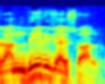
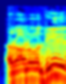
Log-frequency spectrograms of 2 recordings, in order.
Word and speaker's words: রণধীর জয়সওয়াল: ভারত বলেছে রণধীর জয়সওয়াল, আপনারা ভুল উচ্চারণ করেন, ওনার নাম হচ্ছে রণধীর জয়সওয়াল, রণধীর নয়।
